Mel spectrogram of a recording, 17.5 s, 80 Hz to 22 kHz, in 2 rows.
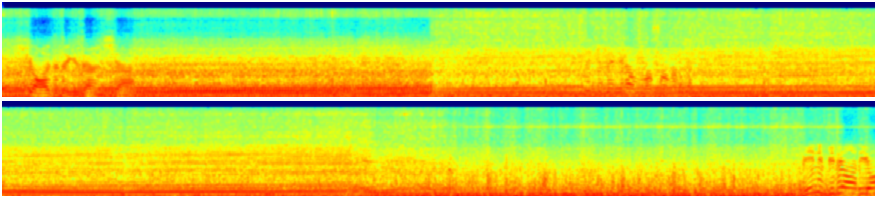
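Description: A KTM 125 RC motorcycle's 125cc engine with stock exhaust idles and revs steadily, its pitch rising slowly and then dropping, running continuously close to the microphone.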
